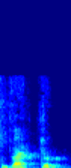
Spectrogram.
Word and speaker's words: VKTR: media sponsors cmswire and Vector vktr ve pronounced Vector you can go to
